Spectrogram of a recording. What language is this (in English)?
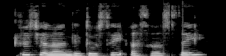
Pashto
